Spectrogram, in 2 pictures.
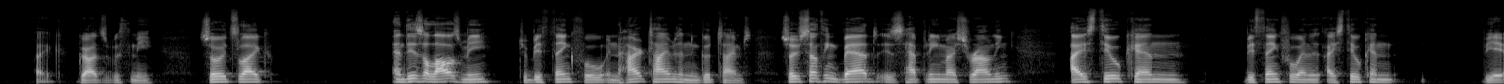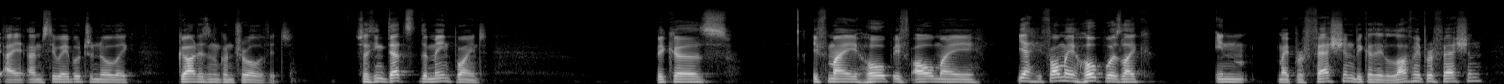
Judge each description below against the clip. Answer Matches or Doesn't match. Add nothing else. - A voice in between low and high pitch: Doesn't match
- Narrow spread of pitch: Matches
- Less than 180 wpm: Matches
